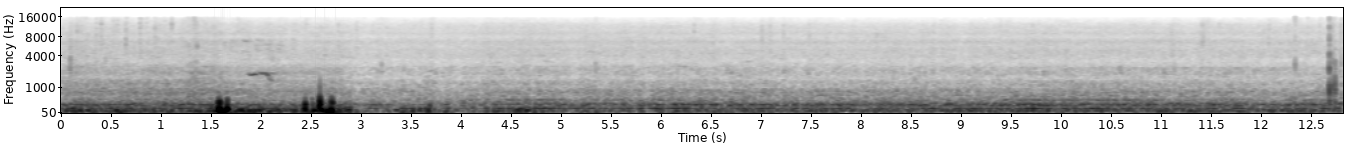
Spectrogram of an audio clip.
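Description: A steady low mechanical hum, with two short knocks about a second apart near the start.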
